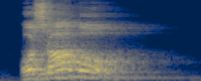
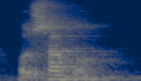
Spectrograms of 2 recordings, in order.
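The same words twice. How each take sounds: First: "Os amo" gritado, agudo y lento. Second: Said in the usual way. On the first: Shown as a demonstration. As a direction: grita "Os amo" a pleno pulmón. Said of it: "os digo". ("Os amo" a gritos, despacio) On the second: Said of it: "yo os digo".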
